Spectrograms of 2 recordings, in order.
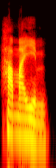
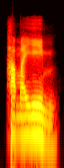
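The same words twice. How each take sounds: No difference in how they are said.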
